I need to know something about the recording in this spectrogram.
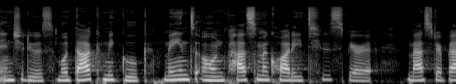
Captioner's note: speaking in foreign language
